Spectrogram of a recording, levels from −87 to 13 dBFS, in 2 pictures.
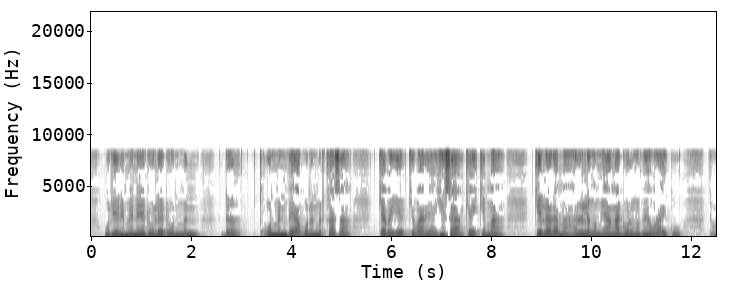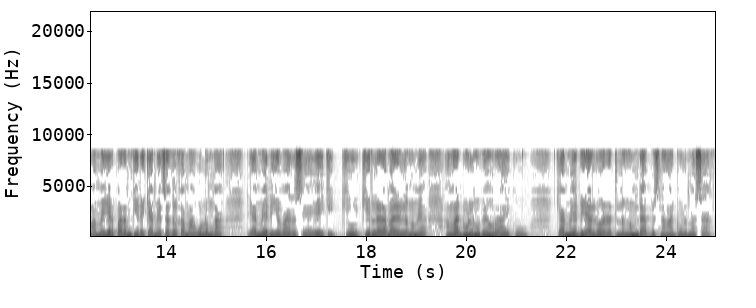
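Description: MP3 compression runs throughout the speech and is likely the cause of its plainly audible damage. Nothing reaches above 8.4 kHz, where treble was cut for lack of bits, and weak frequency lines flicker between frames, sounding watery and swirly, which fits roughly 33 kbps.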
